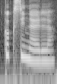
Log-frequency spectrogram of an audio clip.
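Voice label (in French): "coccinelle", French; FAMILLE (BIOLOGIE)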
